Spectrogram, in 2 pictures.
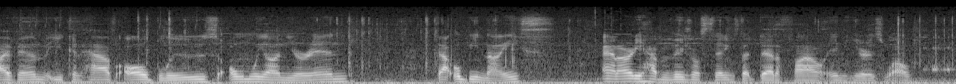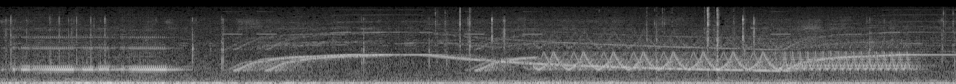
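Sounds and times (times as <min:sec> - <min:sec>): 
speech: 0:00.0 - 0:03.7, 0:04.4 - 0:09.4
low constant rumble: 0:00.0 - 0:19.1
custom emergency vehicle siren wailing and yelping: 0:09.2 - 0:19.1.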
